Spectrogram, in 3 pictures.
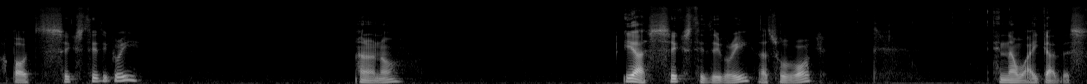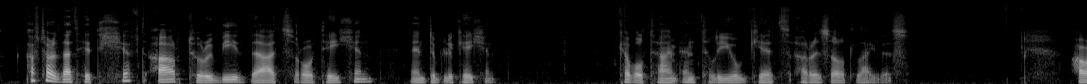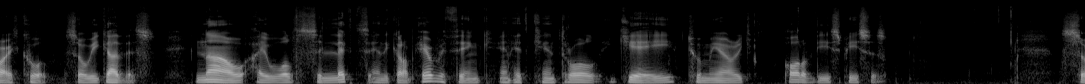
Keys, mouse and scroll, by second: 9.1-9.7 middle drag, 9.9 shift+middle click, 10.3-10.9 middle drag, 11.1 shift+middle drag, 15.6 shift+r, 16.3 shift+r, 16.8 shift+r, 17.3 shift+r, 17.8 middle click, 18.6 shift+middle drag, 18.9-19.2 middle drag, 19.9-21.1 middle drag, 21.3 middle click, 22.6-23.8 middle drag, 25.2-25.6 drag, 28.1 ctrl+j, 30.8 click, 31.4 click, 31.8-32.5 middle drag.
